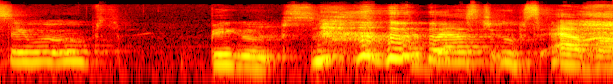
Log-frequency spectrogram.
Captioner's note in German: lacht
